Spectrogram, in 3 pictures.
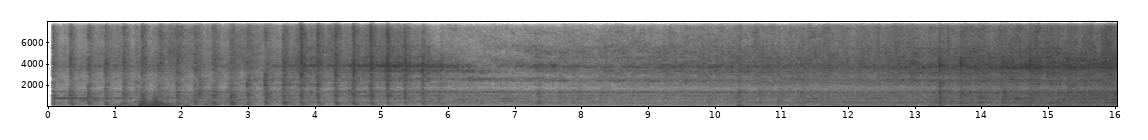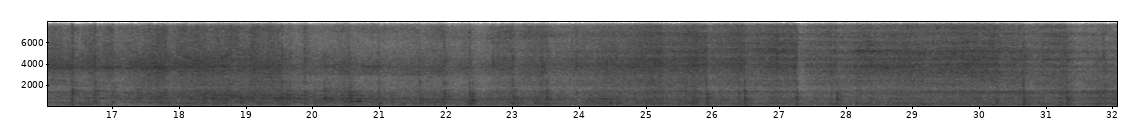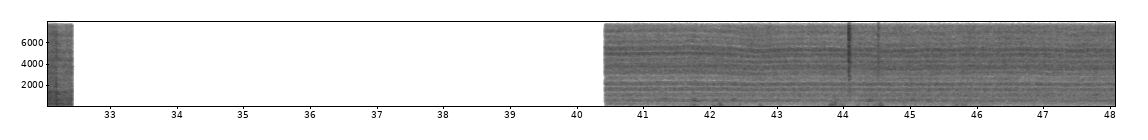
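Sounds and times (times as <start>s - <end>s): train carriages rattling on track: 0.1s - 32.4s.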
